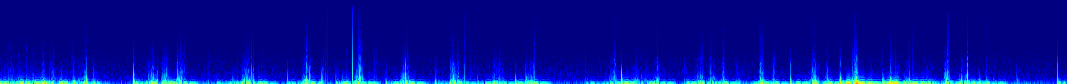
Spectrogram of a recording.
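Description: A metal carving tool with a wooden handle, held by fingers with long nails, scratches inside the canal of a white, solid soft-rubber silicone ear on a binaural microphone body. The result is a rapid series of deep, muffled thumps and rumbling scrapes that sit almost entirely in the low range with a steady low hum underneath. Each thump cuts off quickly.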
